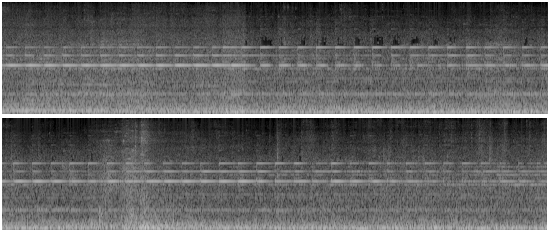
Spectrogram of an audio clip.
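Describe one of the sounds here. A freight train rumbles past with clattering wheels on the rails.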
